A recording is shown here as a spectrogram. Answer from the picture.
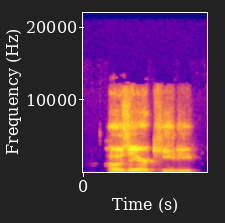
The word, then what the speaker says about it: Urquidy: Jose Urquidy.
